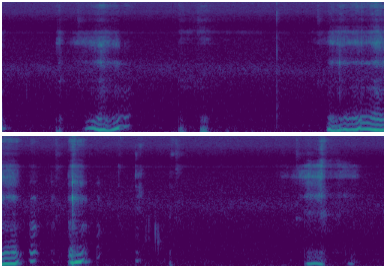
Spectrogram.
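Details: Springer Spaniel snoring while asleep, blinking and twitching: quiet, irregular nasal snorts and short snores with soft breaths between them.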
